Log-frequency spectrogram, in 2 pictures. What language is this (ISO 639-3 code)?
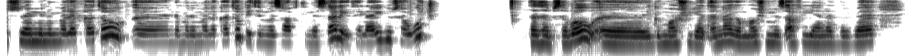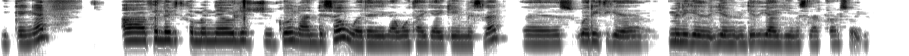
amh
